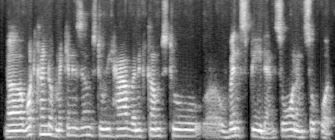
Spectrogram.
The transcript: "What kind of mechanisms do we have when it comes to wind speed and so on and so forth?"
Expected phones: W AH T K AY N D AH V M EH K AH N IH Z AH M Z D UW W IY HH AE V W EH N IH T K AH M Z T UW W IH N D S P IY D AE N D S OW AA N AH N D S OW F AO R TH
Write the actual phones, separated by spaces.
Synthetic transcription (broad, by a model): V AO T K AY N D AH V M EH K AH N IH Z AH M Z D UW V IY HH AE V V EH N IH T K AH M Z T UW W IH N S P IY D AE N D S OW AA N AH N D S OW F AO R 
